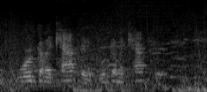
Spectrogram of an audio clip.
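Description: A magical blast bursts with a crackling boom.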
